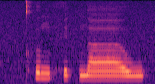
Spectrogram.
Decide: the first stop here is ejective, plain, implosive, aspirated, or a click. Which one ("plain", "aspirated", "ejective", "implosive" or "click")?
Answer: aspirated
